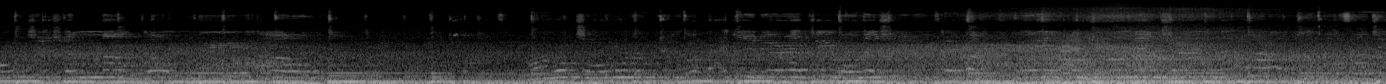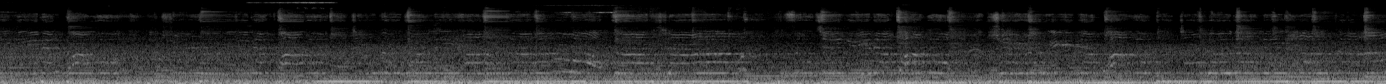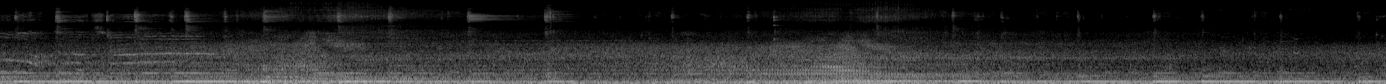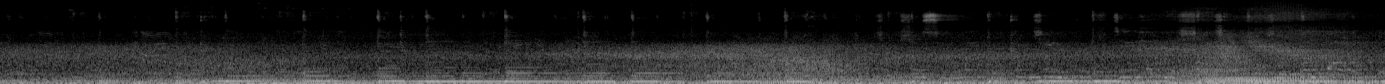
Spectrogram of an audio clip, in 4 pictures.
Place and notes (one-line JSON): {"title": "Zhongshan S. Rd., Taipei City - Mix", "date": "2013-08-09 19:40:00", "description": "Place the music and traffic noise, Sony PCM D50 + Soundman OKM II", "latitude": "25.04", "longitude": "121.52", "altitude": "8", "timezone": "Asia/Taipei"}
